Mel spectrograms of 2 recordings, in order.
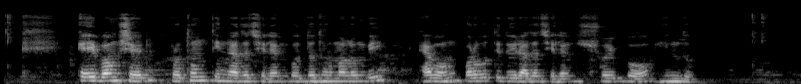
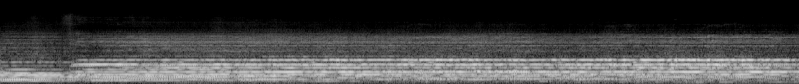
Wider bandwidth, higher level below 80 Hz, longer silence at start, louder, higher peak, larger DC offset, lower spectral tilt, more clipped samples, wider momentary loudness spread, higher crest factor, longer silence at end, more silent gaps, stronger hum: first, 11.5 kHz vs 9.2 kHz; about the same, -54 dBFS vs -54 dBFS; about the same, 0.05 s vs 0 s; second, -24 LUFS vs -14 LUFS; second, -4 dBFS vs 0 dBFS; neither; second, -6 dB/octave vs -7.5 dB/octave; neither; first, 12 LU vs 3 LU; first, 20 dB vs 14 dB; first, 0.35 s vs 0 s; neither; neither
